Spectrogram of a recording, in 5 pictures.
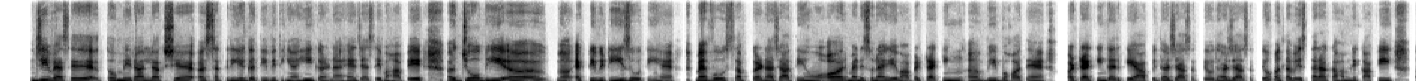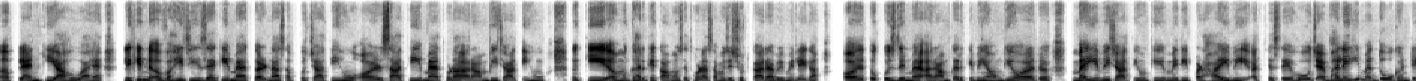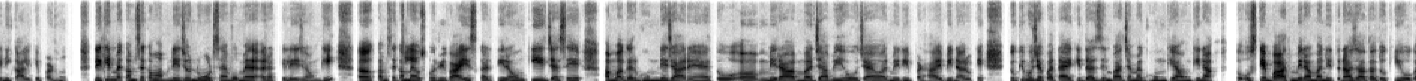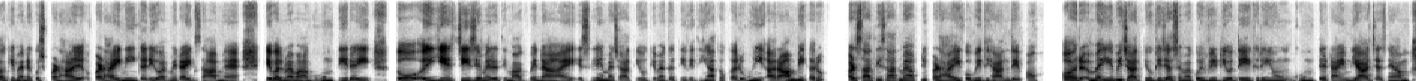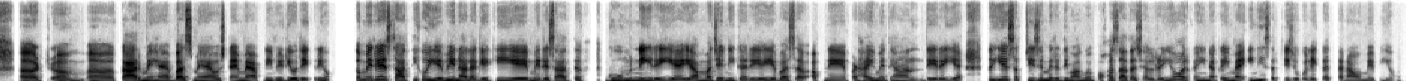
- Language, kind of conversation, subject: Hindi, advice, यात्रा या सप्ताहांत के दौरान तनाव कम करने के तरीके
- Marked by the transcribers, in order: in English: "एक्टिविटीज़"; in English: "ट्रैकिंग"; in English: "ट्रैकिंग"; in English: "प्लान"; in English: "नोट्स"; in English: "रिवाइज़"; in English: "एग्ज़ाम"; in English: "टाइम"; in English: "कार"; in English: "टाइम"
